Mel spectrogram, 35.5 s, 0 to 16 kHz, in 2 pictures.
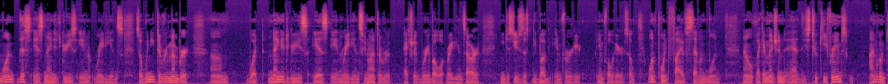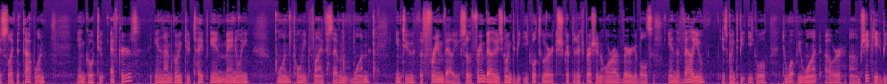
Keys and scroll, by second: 23.3-24.7 typing, 25.3 Return.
